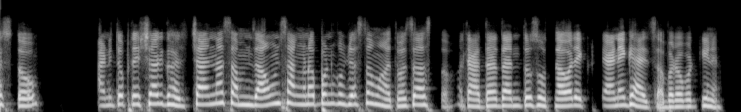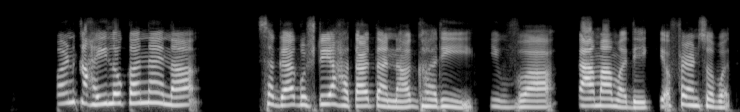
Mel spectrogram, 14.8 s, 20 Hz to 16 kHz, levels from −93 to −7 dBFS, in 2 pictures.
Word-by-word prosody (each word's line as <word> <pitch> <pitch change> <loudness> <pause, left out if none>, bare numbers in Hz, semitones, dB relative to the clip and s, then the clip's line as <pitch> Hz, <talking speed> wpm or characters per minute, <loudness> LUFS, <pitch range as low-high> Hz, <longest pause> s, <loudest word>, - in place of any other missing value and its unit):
असतो 245 -2 -1 0.6
आणि 245 +1 -4
तो 285 - +3
प्रेशर 300 +2 +1
घरच्यांना 280 +3 +1
समजावून 270 -2 +2
सांगणं 285 -4 +1
पण 310 0 +1
खूप 305 - -1
जास्त 280 +3 0
महत्त्वाचं 235 -3 0
असतं 270 -1 -3 0.2
रादर 225 +1 +2
दयान 235 0 +1
तो 255 - +4
स्वताःवर 235 -1 +1
एकट्याने 235 +1 -1
घ्यायचा 215 -10 +1
बरोबर 205 +2 +1
की 240 - +1
नाही. 200 -3 -2 0.8
पण 315 +3 -2
काही 300 -1 +2
लोकांना 320 +2 +2
आहे 330 -1 +1
ना, 265 -1 +1 0.7
सगळ्या 265 -3 +1
गोष्टी 265 +3 0
हाताळताना 230 -6 +1
घरी 215 -3 -1 0.2
किंवा 195 -1 -1 0.3
कामामध्ये 230 -7 +3
किंवा 175 - -5
फ्रेंन्डसोबत 235 -8 0
245 Hz, 140 wpm, -23 LUFS, 220-285 Hz, 0.8 s, तो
